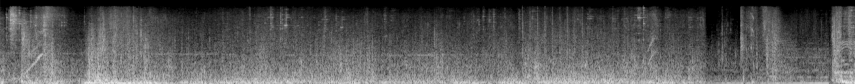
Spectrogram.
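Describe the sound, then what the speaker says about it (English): Mortar strike explosions land in the Call of Duty Warzone 3 video game, in Urzikstan. Loud, booming blasts and rumbling roll on continuously at close range, with heavy low-end impacts near the start and end. "Position marked. Copy. Mortar strike inbound now."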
